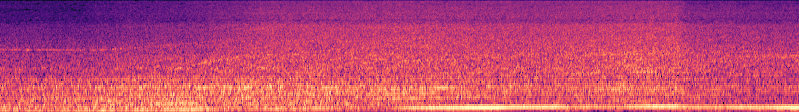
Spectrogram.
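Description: A turbocharged four-cylinder car engine revs up under load on a chassis dyno.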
